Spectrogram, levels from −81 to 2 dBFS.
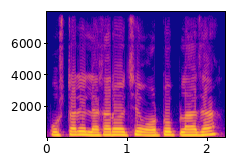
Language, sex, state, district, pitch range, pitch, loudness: Bengali, male, West Bengal, Cooch Behar, 180-195 Hz, 190 Hz, -10 LUFS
